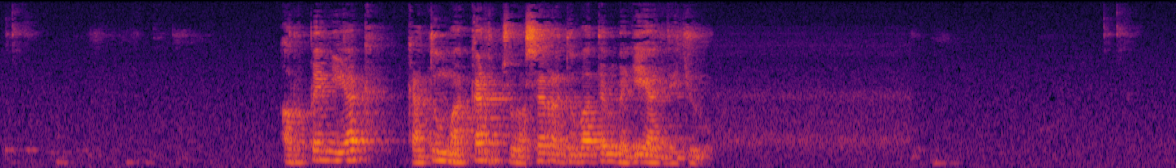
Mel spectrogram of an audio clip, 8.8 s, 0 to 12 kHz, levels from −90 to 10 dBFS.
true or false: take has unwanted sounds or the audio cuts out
false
